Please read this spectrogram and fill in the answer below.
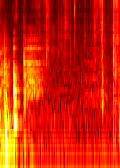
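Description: A tarot deck handled on a wooden table: a few sharp taps or knocks of the cards against the wood at the start and one more near the end, with light card rustling in between.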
